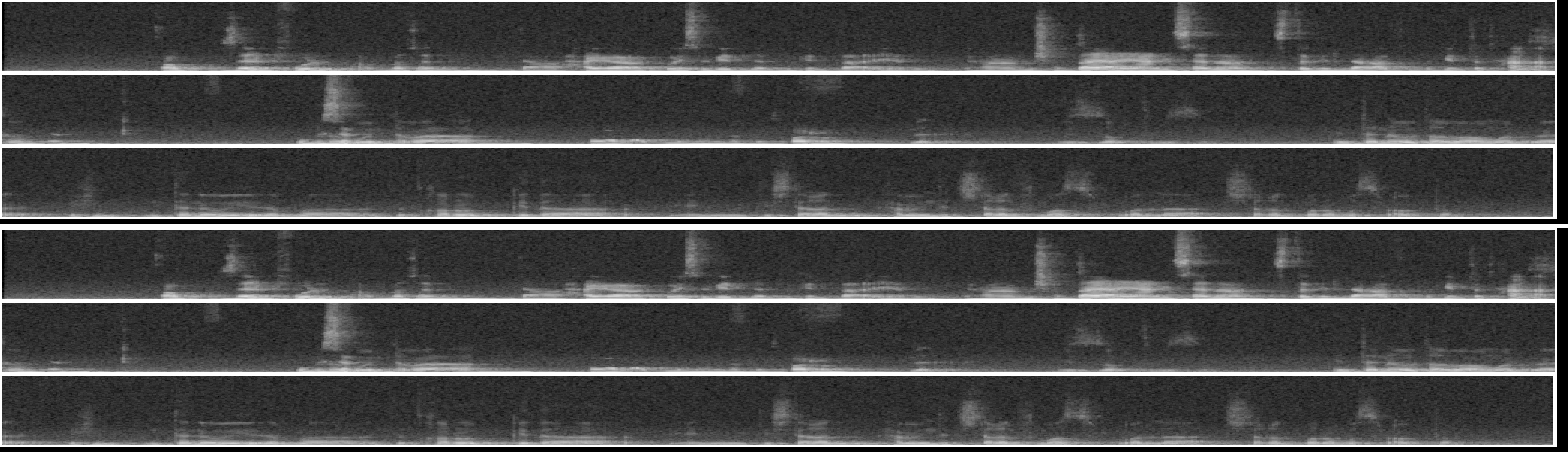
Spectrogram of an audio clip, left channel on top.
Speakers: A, on the right; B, on the right.
A: طب زي الفل عامة ده حاجة كويسة جدا انك انت يعني ه- مش هتضيع يعني سنة هتستغلها في انك انت تحقق
B: بالظبط
A: أهدافك وبالذات
B: طب وانت
A: إنك
B: بقى
A: تشتغل قبل ما تتخرج
B: لا، بالظبط بالظبط انت ناوي طيب يا عمر <laughs> انت ناوي لما تتخرج وكده يعني تشتغل حابب انت تشتغل في مصر ولا تشتغل بره مصر اكتر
